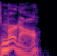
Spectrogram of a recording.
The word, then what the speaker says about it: Murdaugh: It seems to me that Alex Murdaugh, whose name is pronounced Alex Murdaugh, let me say that again, Alex Murdaugh, whose name is pronounced Alex Murdaugh, is one of these 90-10 people.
